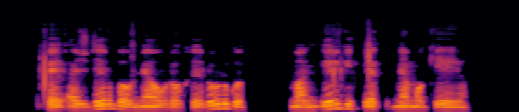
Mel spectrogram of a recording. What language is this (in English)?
Lithuanian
